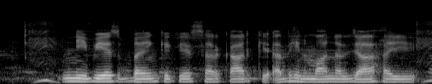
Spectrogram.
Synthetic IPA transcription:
nibesbə̃ɪŋkkesəɾkaɾkḛʔəd̪ʱinmanəld͡ʒaɦəj

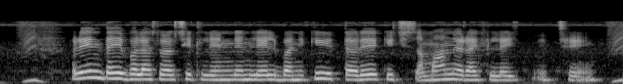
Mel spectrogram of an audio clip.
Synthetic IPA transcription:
ɾent̪əɦibəlasuɾək̚t͡ʃʰit̪lend̪enlelbənikit̪ːəɾekit͡ʃʰu̥samanɾajkʰlet͡ʃʰɛ̰

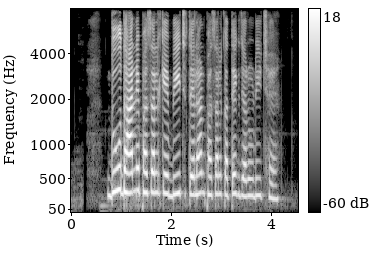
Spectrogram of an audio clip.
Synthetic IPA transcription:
d̪ud̪ʱanəpʰəsəlkebiːt͡ʃt̪elɦənpʰəsəlkət̪ekd͡ʒəɾuːɾit͡ʃʰɛː

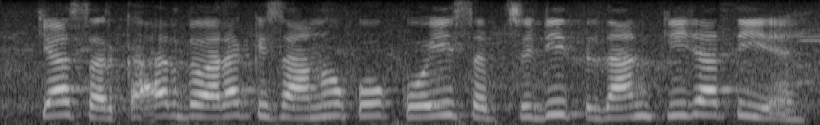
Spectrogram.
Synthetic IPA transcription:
kjaːsɐɾkaːɾd̪waːɾakɪsaːnõkokoːisɐbsɪɖipɾɐd̪aːnkid͡ʒaːt̪iɦɛː

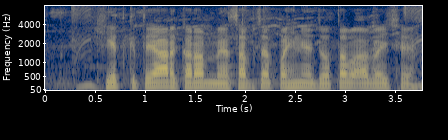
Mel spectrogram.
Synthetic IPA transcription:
kʰet̪ket̪əjaɾkəɾəmːesəbsə̃pəɦined͡ʒot̪əbəbɛt͡ʃʰɛ

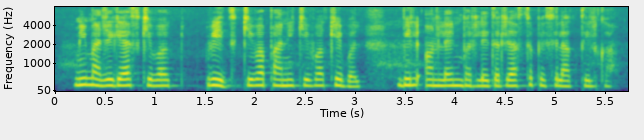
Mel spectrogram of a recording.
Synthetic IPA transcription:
miːmad͡ʑʱeɡæskĩw̃ʋa | ɾiːd͡zkĩw̃ʋapañiːkĩw̃ʋakebəlbiːlɔnlainbʱəɾlet̪əɾd͡zast̪əpəselaɡt̪iːlka

